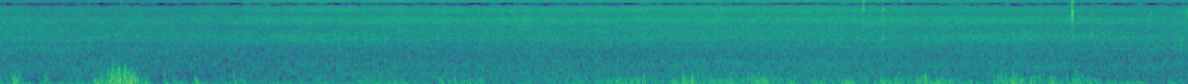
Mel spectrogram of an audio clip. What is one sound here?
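Shallow water laps gently at the shore.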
